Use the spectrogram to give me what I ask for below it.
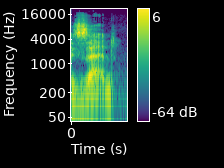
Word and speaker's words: Z: it is stimo so the correct pronunciation of that letter is actually zed in english it's something that the americans changed but i think the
